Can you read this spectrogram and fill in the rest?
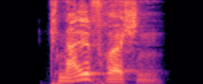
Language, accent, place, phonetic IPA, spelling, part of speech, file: German, Germany, Berlin, [ˈknalˌfʁœʃn̩], Knallfröschen, noun, De-Knallfröschen.ogg
- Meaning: dative plural of Knallfrosch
